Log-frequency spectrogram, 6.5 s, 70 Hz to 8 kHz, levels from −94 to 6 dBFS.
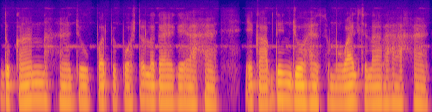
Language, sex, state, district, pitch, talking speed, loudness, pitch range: Hindi, male, Jharkhand, Palamu, 105 Hz, 155 wpm, -19 LUFS, 105-110 Hz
